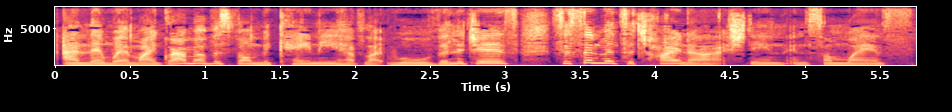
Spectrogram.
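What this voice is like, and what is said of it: British accent. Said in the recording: “you might have been able to tell from ... accent that you grew up in the UK. It's great to have another Brit”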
